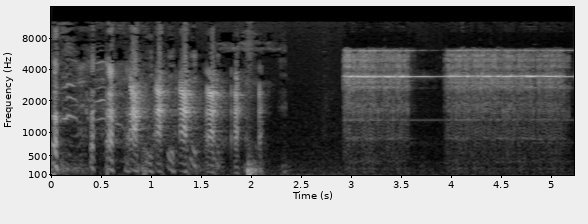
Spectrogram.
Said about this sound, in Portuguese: Esse telefone que assusta todo mundo é uma, é uma regra, né, velho?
